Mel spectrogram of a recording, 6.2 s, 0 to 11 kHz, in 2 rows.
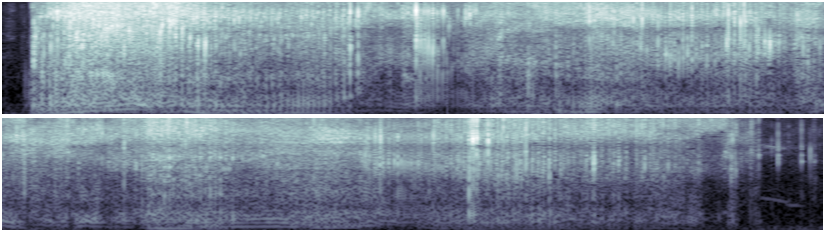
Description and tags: Long Juicy Fart2
Everybody has to try their hand at making fart noises. Recorded using a Blue Yeti Microphone through Audacity. No-post processing. As can be guessed, I made it using my mouth. More air-y than the others.
fart, flatulence, liquidy, squish, squishy, wet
